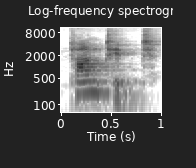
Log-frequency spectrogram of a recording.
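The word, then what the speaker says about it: planted: রোপণ করা প্লান্ট প্লান্টিড প্লান্টেড আমার সাথে বলবেন হ্যাঁ আমি যেভাবে বলছি প্লান্টেড বললে প্লান্টিড বলবেন হ্যাঁ আমরা জানি টিডি থাকলে আমরা টিড উচ্চারণ করি সো প্লান্টিড এরপরে বলেন তো সবাই প্রার্থনা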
